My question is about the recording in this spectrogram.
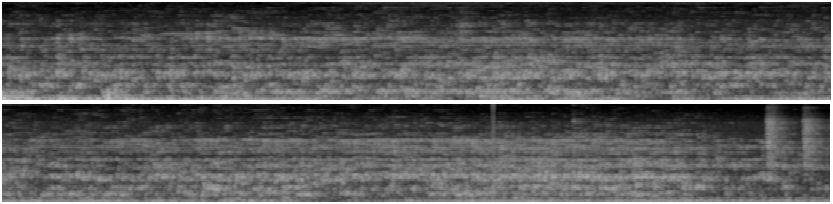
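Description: Diesel engine of a container truck running at low speed as the rig rolls slowly, heard from the cab window, with a steady hum and rumble. Two short clicks come near the end.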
